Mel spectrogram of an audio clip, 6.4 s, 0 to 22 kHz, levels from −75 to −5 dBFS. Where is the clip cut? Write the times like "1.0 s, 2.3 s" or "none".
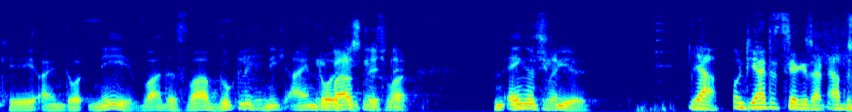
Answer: none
